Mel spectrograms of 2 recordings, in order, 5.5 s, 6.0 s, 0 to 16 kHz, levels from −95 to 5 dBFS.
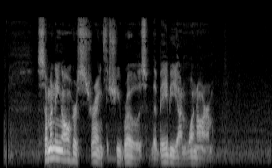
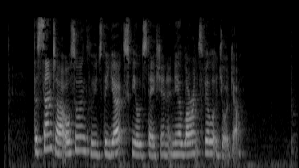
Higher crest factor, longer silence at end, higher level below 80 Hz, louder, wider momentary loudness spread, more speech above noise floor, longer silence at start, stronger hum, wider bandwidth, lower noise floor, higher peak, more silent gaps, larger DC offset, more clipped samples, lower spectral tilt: about the same, 22 dB vs 18 dB; about the same, 1.2 s vs 1.15 s; about the same, -72 dBFS vs -74 dBFS; first, -29 LUFS vs -41 LUFS; first, 14 LU vs 11 LU; about the same, 37 dB vs 35 dB; about the same, 0.75 s vs 0.7 s; neither; about the same, 11.5 kHz vs 11.5 kHz; second, -66 dBFS vs -75 dBFS; first, -10 dBFS vs -22 dBFS; neither; neither; neither; first, -4.5 dB/octave vs -3 dB/octave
